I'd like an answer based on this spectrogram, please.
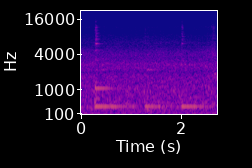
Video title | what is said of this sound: my opinions on buying a. 1st time sxs..what to look for...opinion... answering a viewers question. | like church bell sound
